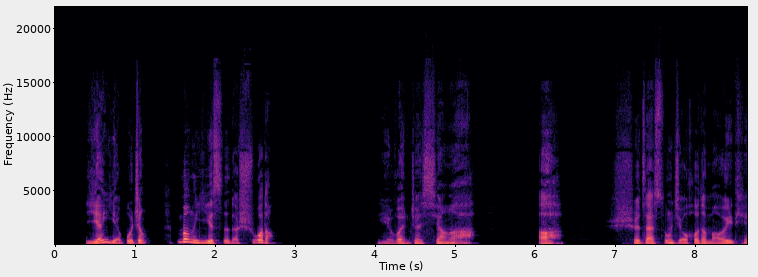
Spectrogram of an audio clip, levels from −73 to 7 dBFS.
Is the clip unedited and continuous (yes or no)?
yes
